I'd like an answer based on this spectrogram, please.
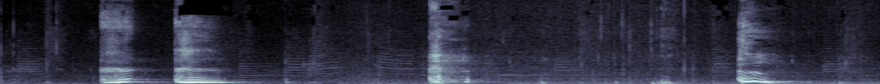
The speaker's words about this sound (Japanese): ごめんなさい咳が出ちゃう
